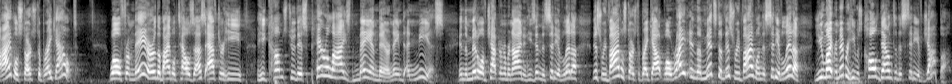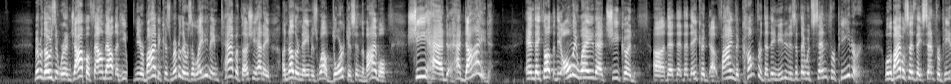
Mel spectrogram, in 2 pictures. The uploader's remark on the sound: in the Sunday Evening Service on July 30, 2023, at Victory Baptist Church in Boonsboro, Maryland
